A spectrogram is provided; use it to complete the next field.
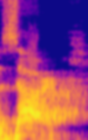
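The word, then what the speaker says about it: tsar: সবার প্রথমে যে ক্যারেক্টার সেটা হচ্ছে দ্যা জার। এই জার প্রোনাউন্সিয়েশনটা খেয়াল রাখবে টি এস এ আর জার।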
